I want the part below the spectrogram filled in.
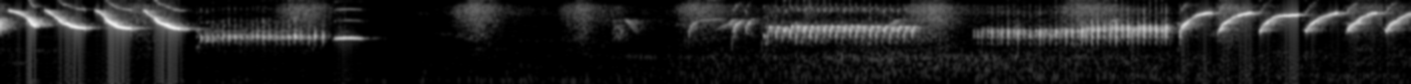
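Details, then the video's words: Gloster canary phrases: sweeping whistles, a high trill, pauses of near silence, two steady buzzy rolls, then a run of rising whistled notes. "Gloster canary singing"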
